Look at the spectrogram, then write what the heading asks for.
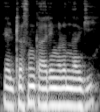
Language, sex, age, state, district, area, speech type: Malayalam, male, 45-60, Kerala, Kasaragod, rural, spontaneous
